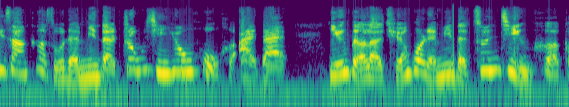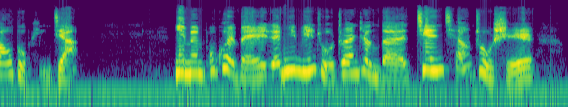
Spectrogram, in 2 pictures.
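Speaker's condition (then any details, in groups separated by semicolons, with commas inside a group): No condition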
